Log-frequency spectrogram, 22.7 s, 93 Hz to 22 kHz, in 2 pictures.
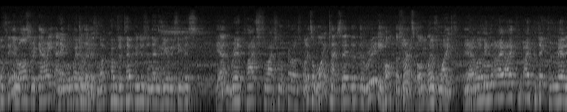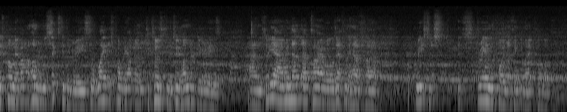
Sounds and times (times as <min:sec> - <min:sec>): Speech: 0:00.0 - 0:18.9, 0:19.6 - 0:22.4.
